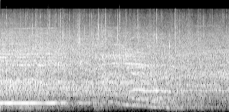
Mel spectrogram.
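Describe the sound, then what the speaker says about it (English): Roaring crowd noise at a Florida State versus NC State women's basketball game, a loud, sustained wall of cheering and applause filling the arena, with a tonal horn or whistle line sliding beneath it. "that cheer was deafening."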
